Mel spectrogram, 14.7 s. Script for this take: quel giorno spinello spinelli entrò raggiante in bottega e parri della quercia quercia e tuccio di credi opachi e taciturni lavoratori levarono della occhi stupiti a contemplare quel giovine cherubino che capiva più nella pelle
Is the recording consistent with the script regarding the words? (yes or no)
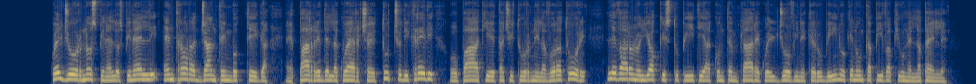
no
